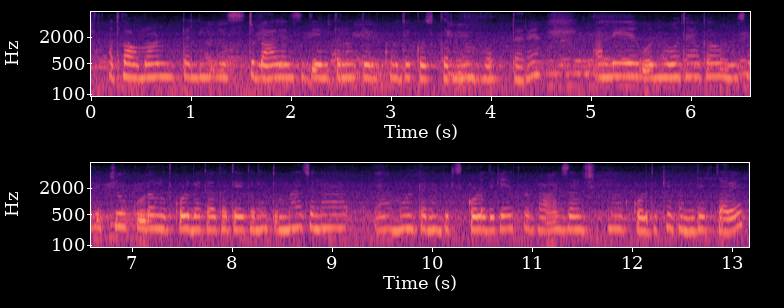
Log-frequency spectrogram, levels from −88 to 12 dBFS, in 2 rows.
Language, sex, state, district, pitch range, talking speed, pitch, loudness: Kannada, female, Karnataka, Dharwad, 225-245 Hz, 105 wpm, 235 Hz, -19 LUFS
